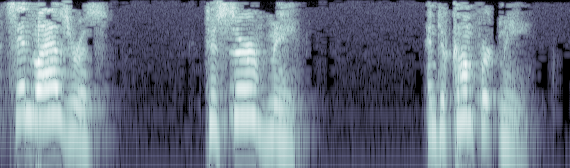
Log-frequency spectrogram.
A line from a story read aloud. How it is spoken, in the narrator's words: the rich man pleads to Abraham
